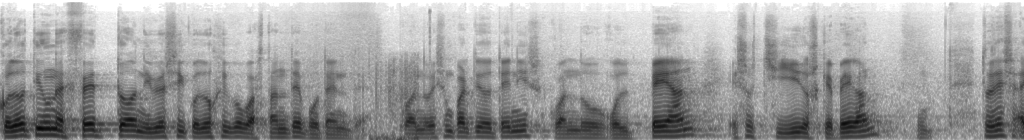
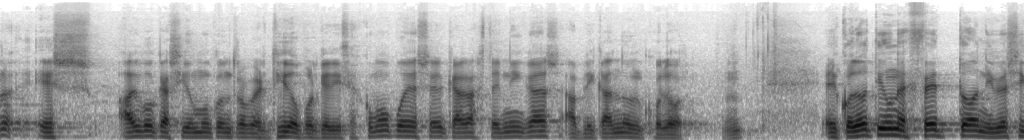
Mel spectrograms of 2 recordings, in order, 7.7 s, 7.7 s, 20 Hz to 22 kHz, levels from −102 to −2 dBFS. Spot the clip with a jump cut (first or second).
first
